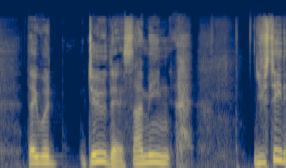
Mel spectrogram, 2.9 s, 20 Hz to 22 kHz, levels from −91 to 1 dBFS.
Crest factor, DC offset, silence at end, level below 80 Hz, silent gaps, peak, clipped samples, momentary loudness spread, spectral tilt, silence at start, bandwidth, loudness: 20 dB; under 0.1%; 0 s; -52 dBFS; none; -2 dBFS; under 0.1%; 14 LU; -4.5 dB/octave; 0.3 s; 15 kHz; -21 LUFS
